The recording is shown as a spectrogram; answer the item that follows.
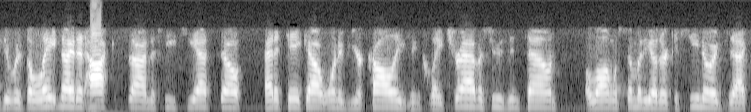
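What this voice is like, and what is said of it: Hoarse, worn-out voice. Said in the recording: “Starting to sound a little bit like a young Joe Pesci ... The voice isn't raspy from yelling at the TVs ... my voice went right along with it”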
